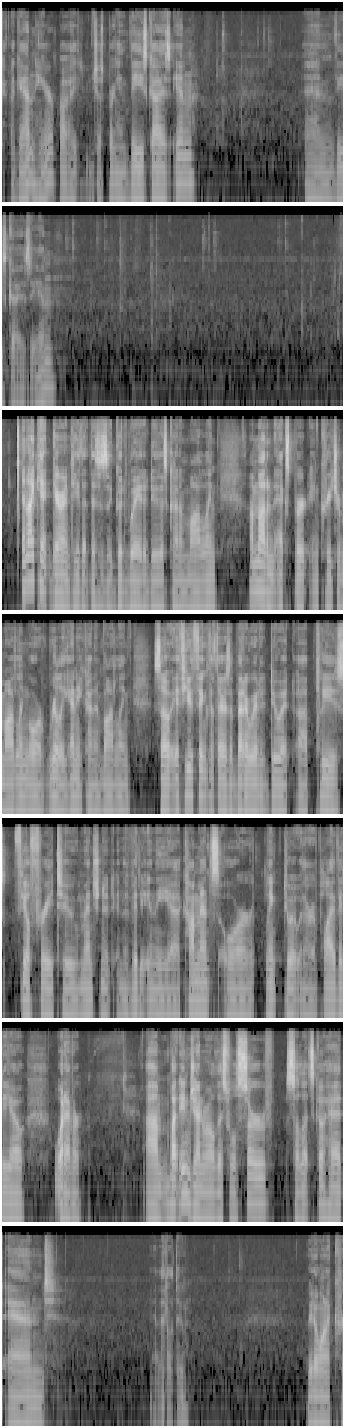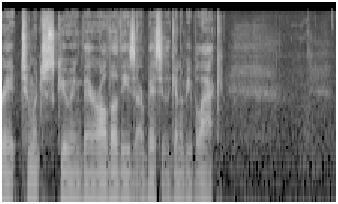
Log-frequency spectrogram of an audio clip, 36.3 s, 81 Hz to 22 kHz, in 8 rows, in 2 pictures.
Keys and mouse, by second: 3.0 alt+m, 6.2 click, 6.7 alt+m, 8.8-10.0 drag, 9.6 KP_1, 9.8 KP_3, 10.8 e, 13.4 r, 16.6-18.2 drag, 17.0 r, 19.3 r, 20.0-21.0 drag, 21.0 s, 25.2 f, 26.3 r, 31.5-32.8 drag.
